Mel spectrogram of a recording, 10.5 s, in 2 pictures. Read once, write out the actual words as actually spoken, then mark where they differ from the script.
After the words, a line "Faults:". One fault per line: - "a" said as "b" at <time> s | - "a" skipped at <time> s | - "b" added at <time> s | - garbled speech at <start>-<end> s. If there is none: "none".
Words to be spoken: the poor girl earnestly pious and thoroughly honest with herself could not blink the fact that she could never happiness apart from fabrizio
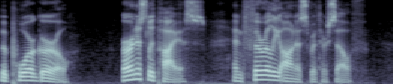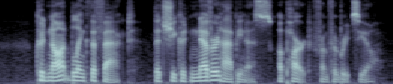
the poor girl earnestly pious and thoroughly honest with herself could not blink the fact that she could never happiness apart from fabrizio
Faults:
none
